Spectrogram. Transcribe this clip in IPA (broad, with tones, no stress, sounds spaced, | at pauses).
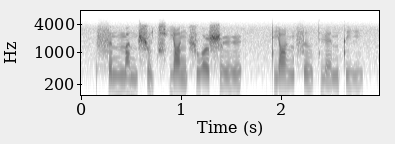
s ə˦ n m a˥˨ n ʂ ṵ˨˩ t͡ɕʰ j ɑ˥˨ ŋ ʂ w ɔ˦ ʂ ɻ̩˨˦ | t̪ j ɑ˥˨ ŋ s ɹ̩˨˦ t̪ ɥ ɛ˥˨ n t̪ i˨˦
